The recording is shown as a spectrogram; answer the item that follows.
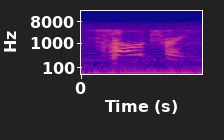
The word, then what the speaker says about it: Souletri: It's called Soul Tree, and they're on Instagram and Facebook as well. They're called Soul Tree, and that's spelled Souletri.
